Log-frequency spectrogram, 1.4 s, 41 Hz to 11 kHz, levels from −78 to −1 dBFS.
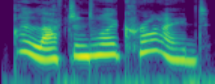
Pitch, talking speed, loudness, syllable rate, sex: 275 Hz, 210 wpm, -14 LUFS, 6.3 syllables/s, female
